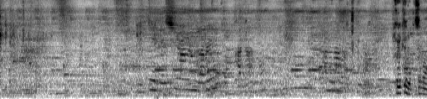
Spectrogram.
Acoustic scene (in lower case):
cafe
